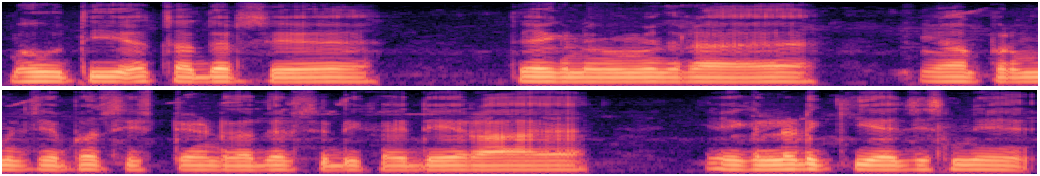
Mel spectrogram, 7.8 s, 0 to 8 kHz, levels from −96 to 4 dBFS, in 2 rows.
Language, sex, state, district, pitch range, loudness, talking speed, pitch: Hindi, male, Rajasthan, Bikaner, 115-120 Hz, -17 LUFS, 200 wpm, 115 Hz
